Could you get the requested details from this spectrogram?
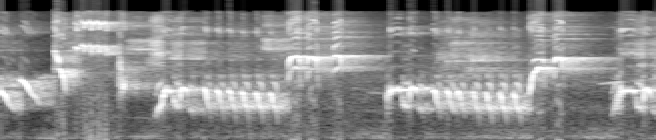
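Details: A White-rumped shama sings loud, varied phrases including canary imitations: fast canary-like trills slurring down, bright rising whistles, and thin high notes, repeated almost without pause.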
